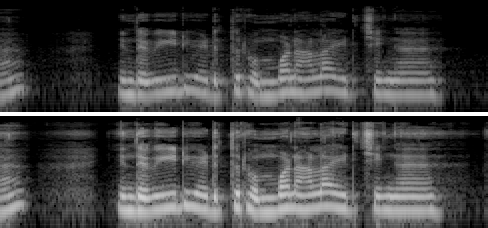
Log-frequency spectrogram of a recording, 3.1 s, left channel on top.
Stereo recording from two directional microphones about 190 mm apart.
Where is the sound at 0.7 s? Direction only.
40° right (ahead or behind).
